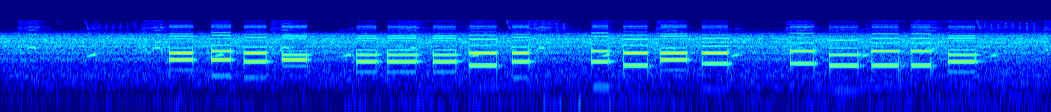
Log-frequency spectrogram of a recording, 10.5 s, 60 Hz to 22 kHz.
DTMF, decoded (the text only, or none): 0#8* 77728 9205 61337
